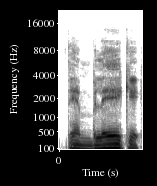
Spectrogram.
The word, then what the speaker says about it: tembleque: Tembleque.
